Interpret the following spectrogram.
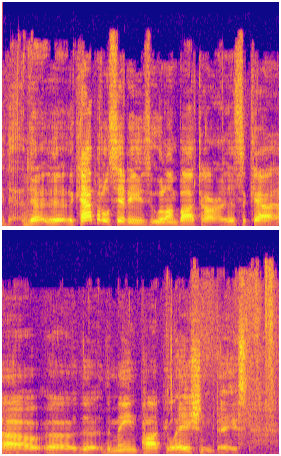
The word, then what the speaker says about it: Ulaanbaatar: The capital city is Ulaanbaatar.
